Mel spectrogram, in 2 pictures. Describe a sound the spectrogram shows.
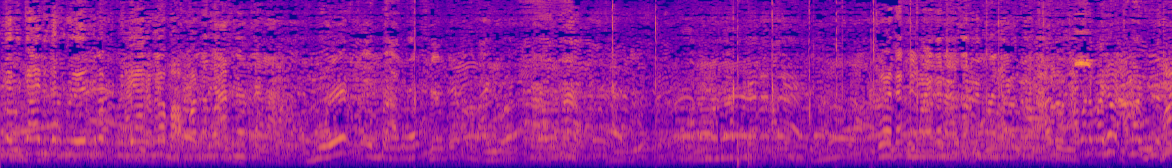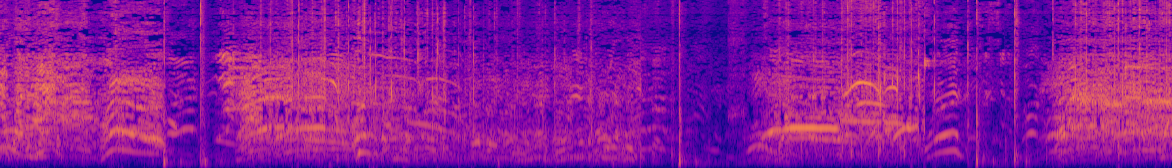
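A large crowd outdoors chatters and shouts excitedly.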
